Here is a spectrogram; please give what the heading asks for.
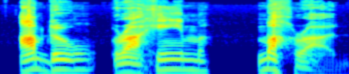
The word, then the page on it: Abdul Rahim Mrad: American English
